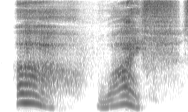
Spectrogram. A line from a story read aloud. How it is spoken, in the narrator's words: sighed Mr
